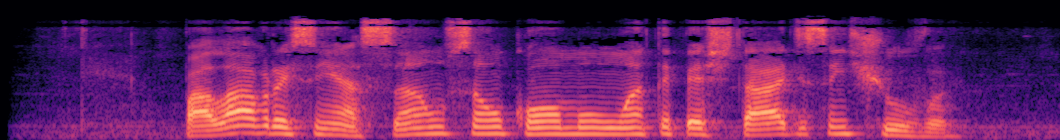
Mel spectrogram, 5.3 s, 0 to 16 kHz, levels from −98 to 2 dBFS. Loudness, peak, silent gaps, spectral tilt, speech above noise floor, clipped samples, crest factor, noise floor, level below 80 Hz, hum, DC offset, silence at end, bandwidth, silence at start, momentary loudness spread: -19 LUFS; -4 dBFS; none; -4 dB/octave; 31 dB; under 0.1%; 16 dB; -51 dBFS; -60 dBFS; none; under 0.1%; 0.5 s; 10 kHz; 0.95 s; 8 LU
